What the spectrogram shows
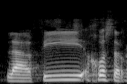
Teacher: la-nya pendek, fi-nya 2 harokat.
